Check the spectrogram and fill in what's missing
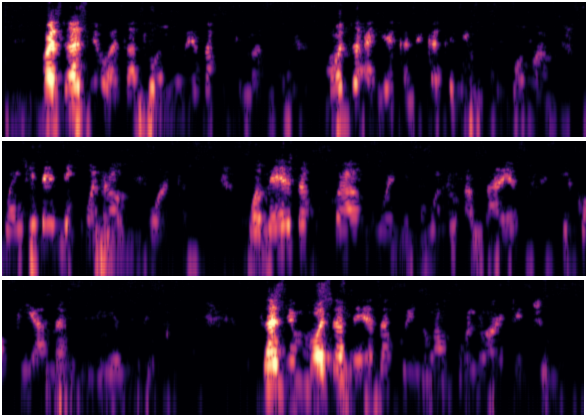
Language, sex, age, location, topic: Swahili, female, 18-24, Nakuru, government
